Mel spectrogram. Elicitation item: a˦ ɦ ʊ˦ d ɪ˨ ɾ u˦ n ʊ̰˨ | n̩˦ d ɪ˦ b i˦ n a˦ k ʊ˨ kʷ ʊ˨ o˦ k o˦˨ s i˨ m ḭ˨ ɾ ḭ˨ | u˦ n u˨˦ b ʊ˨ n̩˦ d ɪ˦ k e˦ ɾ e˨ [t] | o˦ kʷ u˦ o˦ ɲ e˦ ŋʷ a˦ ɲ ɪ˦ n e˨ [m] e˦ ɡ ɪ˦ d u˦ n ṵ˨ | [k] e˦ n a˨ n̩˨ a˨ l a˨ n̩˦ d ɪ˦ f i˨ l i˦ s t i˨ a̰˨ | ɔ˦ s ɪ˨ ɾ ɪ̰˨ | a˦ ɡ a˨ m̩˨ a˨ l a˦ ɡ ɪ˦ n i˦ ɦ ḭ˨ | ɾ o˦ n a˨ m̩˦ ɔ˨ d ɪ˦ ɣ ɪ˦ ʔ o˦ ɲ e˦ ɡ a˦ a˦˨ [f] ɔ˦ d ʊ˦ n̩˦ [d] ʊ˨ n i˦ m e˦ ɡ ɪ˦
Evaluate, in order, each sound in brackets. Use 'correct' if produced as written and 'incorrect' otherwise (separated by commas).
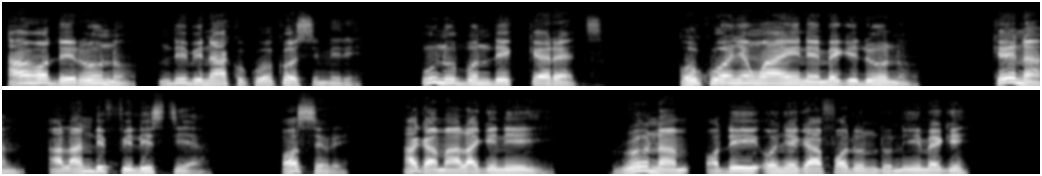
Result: correct, correct, correct, correct, correct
